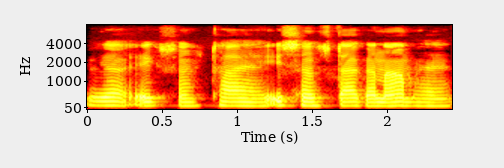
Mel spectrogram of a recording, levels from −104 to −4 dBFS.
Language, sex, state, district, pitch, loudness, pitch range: Hindi, male, Uttar Pradesh, Etah, 135 Hz, -17 LUFS, 130-140 Hz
